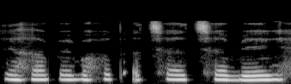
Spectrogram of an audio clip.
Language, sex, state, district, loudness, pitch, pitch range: Hindi, female, Jharkhand, Garhwa, -14 LUFS, 220 Hz, 210-225 Hz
